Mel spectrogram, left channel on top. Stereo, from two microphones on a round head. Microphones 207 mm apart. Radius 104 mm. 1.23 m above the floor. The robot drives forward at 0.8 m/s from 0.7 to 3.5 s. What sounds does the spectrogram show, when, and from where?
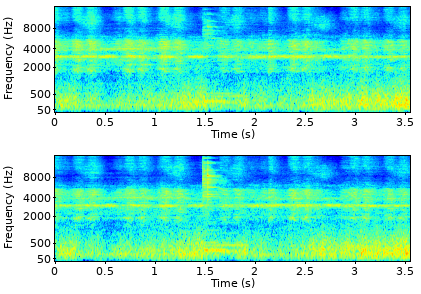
0.0 s an insect: 40° left (ahead or behind), 2 m; by 3.6 s 20° left (ahead or behind), 4 m
1.5 s a clunk: 45° right (ahead or behind), 0.6 m; by 1.9 s 40° right (ahead or behind), 0.7 m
